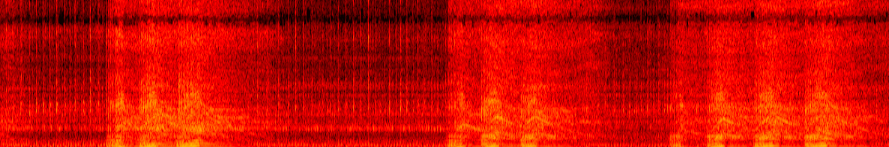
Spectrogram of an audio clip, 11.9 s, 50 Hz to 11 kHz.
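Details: Stihl MS 271 Farm Boss 50cc chainsaw after cleanup, service and new chain: crisp two-stroke idle with sharp, clean blips to high revs that drop back smoothly each time; saw sounds healthy and responsive.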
